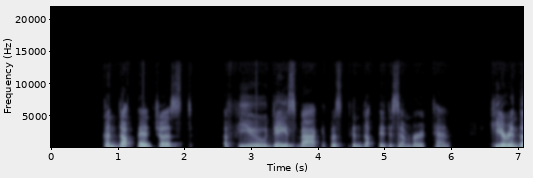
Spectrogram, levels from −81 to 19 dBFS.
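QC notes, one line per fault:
1.39 s, 3.09 s, 5.22 s: DC step, just before "just a", between "just a" and "days back", and after "was conducted". The zero line jumps by about -11 to -12 dBFS and then drains away through a 5 Hz high-pass, giving a low thump. Unlike a click or dropout, the speech itself carries on intact.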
